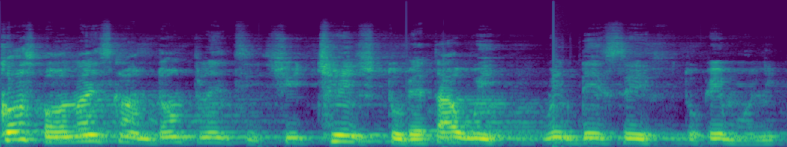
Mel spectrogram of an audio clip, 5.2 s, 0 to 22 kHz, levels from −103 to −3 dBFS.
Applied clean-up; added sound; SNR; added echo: none; none; none; reverberation time 1.2 s.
